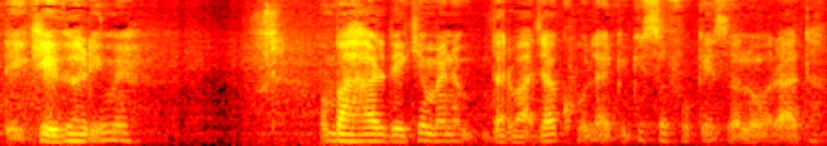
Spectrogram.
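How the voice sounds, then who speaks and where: A woman with a cold vlogging at home early in the morning, speaking softly and slowly so as not to wake anyone. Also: low voice, steady tone, creaky. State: has a cold. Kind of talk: casual home vlog. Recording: noticeable background noise with vehicles.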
